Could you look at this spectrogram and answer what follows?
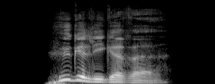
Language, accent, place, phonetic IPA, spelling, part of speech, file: German, Germany, Berlin, [ˈhyːɡəlɪɡəʁə], hügeligere, adjective, De-hügeligere.ogg
- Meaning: inflection of hügelig: 1. strong/mixed nominative/accusative feminine singular comparative degree 2. strong nominative/accusative plural comparative degree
